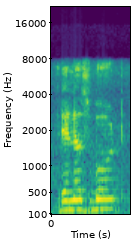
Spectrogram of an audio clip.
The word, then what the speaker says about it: Reinheitsgebot: The word Reinheitsgebot is pronounced approximately Rainer Heights Gun Bot.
